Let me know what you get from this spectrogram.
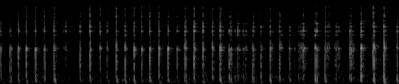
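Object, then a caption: Block of ice. Fingernails quickly tap and scratch across the ridged top of a flat rectangular block of solid ice lying on a towel. About 35 quick, dry clicks come in a fast, uneven patter, each bright and sharp with almost no ring or low end.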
